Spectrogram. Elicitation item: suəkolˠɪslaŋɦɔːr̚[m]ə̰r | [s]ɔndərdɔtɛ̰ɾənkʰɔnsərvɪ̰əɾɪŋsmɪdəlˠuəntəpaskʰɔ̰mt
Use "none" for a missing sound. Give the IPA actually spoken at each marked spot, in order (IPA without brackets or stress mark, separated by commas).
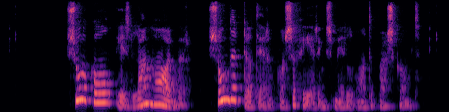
b, s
